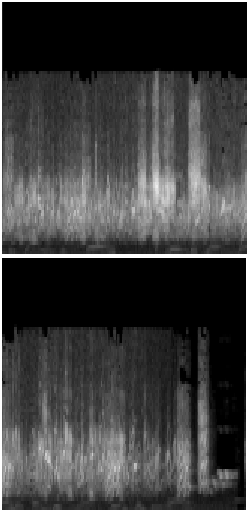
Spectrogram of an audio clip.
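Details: A lure recording combining three swallow/swift types (white-bellied, striated and grey-brown) calling a flock to roost: a dense, high, buzzy chorus of rapid chirps, with softer wavering whistled notes sliding up and down beneath.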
